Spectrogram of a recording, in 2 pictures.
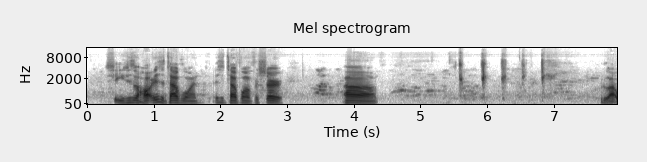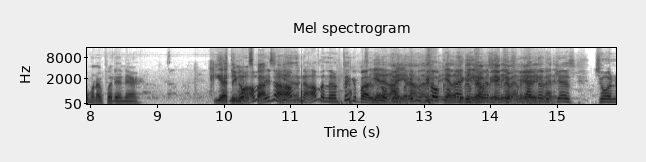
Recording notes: LIVE FROM MEDIA ROW AT THE SUPER BOWL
